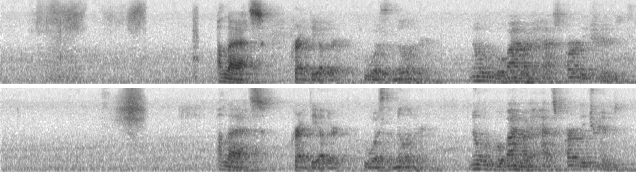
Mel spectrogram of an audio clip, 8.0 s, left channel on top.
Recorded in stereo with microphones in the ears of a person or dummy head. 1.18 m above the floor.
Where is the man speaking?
45° left (ahead or behind), 0.7 m; by 7.8 s 45° right (ahead or behind), 2.5 m.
